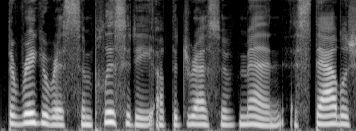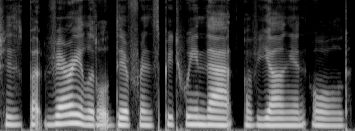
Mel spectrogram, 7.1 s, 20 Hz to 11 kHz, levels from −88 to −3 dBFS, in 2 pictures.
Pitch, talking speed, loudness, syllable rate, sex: 190 Hz, 160 wpm, -20 LUFS, 5.0 syllables/s, female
